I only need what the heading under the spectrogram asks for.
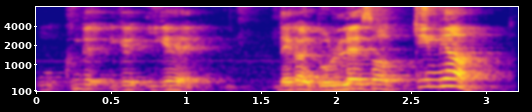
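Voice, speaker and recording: A male teacher tells a story during a lecture in a casual, animated way and acts out the shouts and voices of the people in it. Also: a little high, unhurried. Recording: echoey room with a distant mic.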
